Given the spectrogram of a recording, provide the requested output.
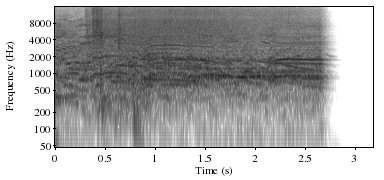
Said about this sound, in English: Into a pool fully dressed, everyone cheers them on and jumps in too.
